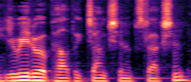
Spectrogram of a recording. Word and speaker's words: ureteropelvic junction obstruction: Ureteropelvic junction obstruction.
